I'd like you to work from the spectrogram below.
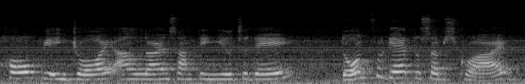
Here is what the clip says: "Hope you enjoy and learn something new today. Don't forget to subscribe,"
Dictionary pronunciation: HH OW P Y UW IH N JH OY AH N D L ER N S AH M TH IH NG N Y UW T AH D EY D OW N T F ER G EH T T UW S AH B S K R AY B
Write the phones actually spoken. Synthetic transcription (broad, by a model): HH OW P Y UW IH N JH OY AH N L ER N S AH M T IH NG N Y UW T AH D EY D OW N T F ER G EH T T UW S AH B S K R AY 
